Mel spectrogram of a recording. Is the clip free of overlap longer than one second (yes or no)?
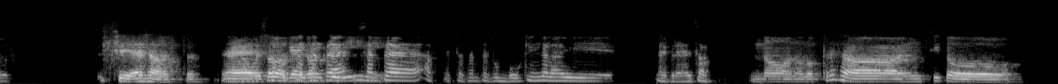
no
